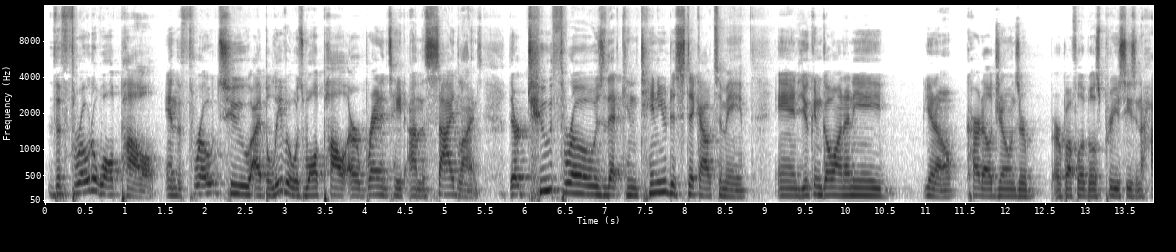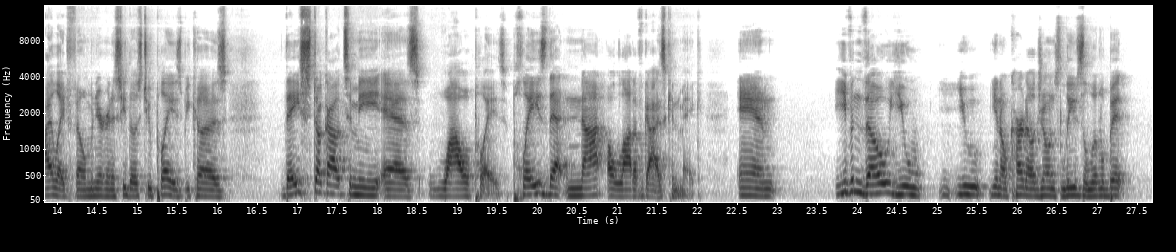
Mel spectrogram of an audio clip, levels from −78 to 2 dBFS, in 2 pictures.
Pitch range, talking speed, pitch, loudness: 125-150 Hz, 190 wpm, 135 Hz, -16 LUFS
